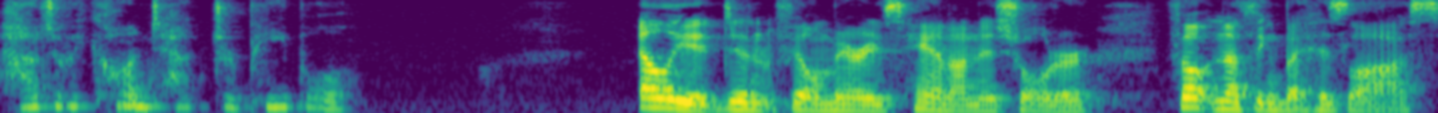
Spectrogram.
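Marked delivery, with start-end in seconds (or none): 0.0-1.8 hushed, very quiet, barely audible whisper. A man leans in beside the extraterrestrial and asks, whispered. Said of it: "leaned in beside the extraterrestrial and whispered".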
